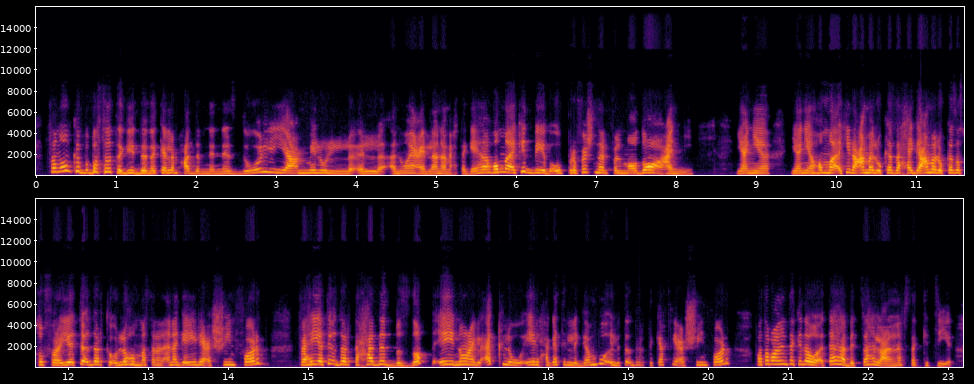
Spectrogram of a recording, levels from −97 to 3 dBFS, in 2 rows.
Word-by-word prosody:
فممكن 410 Hz, -, +2 dB
ببساطة 335 Hz, +5 st, +1 dB
جدًا 225 Hz, -1 st, 0 dB
أكلّم 245 Hz, +2 st, -1 dB
حد 215 Hz, -3 st, -1 dB
من 195 Hz, -1 st, -9 dB
الناس 195 Hz, +2 st, -8 dB
دُول 235 Hz, -, -2 dB
يعملوا 245 Hz, -3 st, 0 dB
ال 200 Hz, -3 st, -6 dB
الأنواع 200 Hz, +3 st, -3 dB
اللي 200 Hz, 0 st, -3 dB
أنا 210 Hz, -1 st, -1 dB
محتاجاها، 200 Hz, +9 st, -2 dB
هُم 295 Hz, +3 st, +5 dB
أكيد 280 Hz, +1 st, +3 dB
بيبقوا 240 Hz, -4 st, +1 dB
professional 285 Hz, 0 st, -1 dB
في 240 Hz, -, -6 dB
الموضوع 225 Hz, +5 st, +4 dB
عني، 175 Hz, -3 st, -2 dB, 0.5 s
يعني 220 Hz, +2 st, -2 dB
ي 215 Hz, -, -7 dB, 0.3 s
يعني 220 Hz, +1 st, -2 dB
هُم 255 Hz, +3 st, +2 dB
أكيد 265 Hz, +3 st, +3 dB
عملوا 260 Hz, -3 st, +5 dB
كذا 250 Hz, 0 st, +1 dB
حاجة، 245 Hz, -1 st, +2 dB
عملوا 270 Hz, -1 st, +6 dB
كذا 255 Hz, +1 st, +1 dB
سُفرة 255 Hz, -2 st, -1 dB
ي 245 Hz, +3 st, +3 dB
تقدر 285 Hz, +1 st, +2 dB
تقول 255 Hz, -4 st, -3 dB
لهم 280 Hz, -3 st, +1 dB
مثلًا 235 Hz, -1 st, -5 dB
أنا 255 Hz, +2 st, -1 dB
جاي 245 Hz, +1 st, -1 dB
لي 265 Hz, -, -1 dB
20 255 Hz, +5 st, -4 dB
فرد، 280 Hz, +9 st, +1 dB, 0.4 s
فهي 280 Hz, +3 st, +3 dB
تقدر 300 Hz, -5 st, 0 dB
تحدد 285 Hz, -3 st, 0 dB
بالضبط 215 Hz, +2 st, -1 dB
إيه 300 Hz, -, 0 dB
نوع 280 Hz, 0 st, +2 dB
الأكل، 260 Hz, +4 st, -3 dB
وإيه 240 Hz, +3 st, -3 dB
الحاجات 265 Hz, 0 st, -5 dB
اللي 230 Hz, -4 st, -4 dB
جنبه 255 Hz, -, -3 dB
اللي 235 Hz, -3 st, -3 dB
تقدر 240 Hz, +1 st, -7 dB
تكفّي 255 Hz, +5 st, -9 dB
20 240 Hz, +5 st, -7 dB
فرد، 290 Hz, +10 st, 0 dB, 0.3 s
فطبعًا 325 Hz, +3 st, +2 dB
أنت 325 Hz, 0 st, -4 dB
كده 305 Hz, -2 st, +3 dB
وقتها 300 Hz, +6 st, +3 dB
بتسهّل 250 Hz, +6 st, -2 dB
على 190 Hz, +2 st, +2 dB
نفْسك 220 Hz, 0 st, -9 dB
كتير، 190 Hz, -5 st, -11 dB
245 Hz, 170 wpm, -21 LUFS, 220-280 Hz, 0.5 s, عملوا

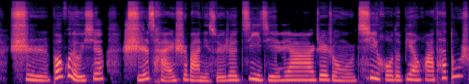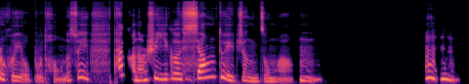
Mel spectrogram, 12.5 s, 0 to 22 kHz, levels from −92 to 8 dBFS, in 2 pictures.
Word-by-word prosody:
是， 195 Hz, -6 st, +4 dB
包 325 Hz, -, +5 dB
括 400 Hz, 0 st, 0 dB
有 180 Hz, -, +2 dB
一 185 Hz, -, -2 dB
些 255 Hz, +6 st, -2 dB, 0.2 s
食 225 Hz, +5 st, +5 dB
材， 170 Hz, -9 st, +2 dB
是 230 Hz, +3 st, 0 dB
吧， 190 Hz, -4 st, 0 dB
你 170 Hz, -2 st, -5 dB
随 170 Hz, +2 st, -3 dB
着 200 Hz, +1 st, -2 dB
季 235 Hz, +2 st, 0 dB
节 190 Hz, -2 st, -3 dB
呀， 205 Hz, 0 st, 0 dB
这 215 Hz, +1 st, 0 dB
种 175 Hz, -4 st, -7 dB
气 300 Hz, -, +5 dB
候 215 Hz, -3 st, -4 dB
的 205 Hz, -1 st, -4 dB
变 215 Hz, +1 st, -3 dB
化， 215 Hz, 0 st, -2 dB
它 300 Hz, +8 st, -3 dB
都 370 Hz, +5 st, -6 dB
是 255 Hz, -, -3 dB
会 205 Hz, -6 st, -4 dB
有 165 Hz, -, -8 dB
不 -, -, -12 dB
同 225 Hz, +1 st, -12 dB
的， -, -, -6 dB
所 295 Hz, +11 st, -3 dB
以 305 Hz, -4 st, -2 dB, 0.3 s
它 -, -, +2 dB
可 415 Hz, -, -6 dB
能 180 Hz, +2 st, 0 dB
是 275 Hz, +6 st, +1 dB
一 240 Hz, -2 st, -1 dB
个 255 Hz, +1 st, -1 dB
相 300 Hz, +7 st, +5 dB
对 315 Hz, -, 0 dB
正 160 Hz, -3 st, -6 dB
宗 145 Hz, -1 st, -4 dB
啊， -, -, -9 dB
嗯。 185 Hz, +5 st, -7 dB, 1.4 s
嗯 300 Hz, -2 st, +2 dB
嗯。 220 Hz, -5 st, 0 dB
210 Hz, 225 characters per minute, -21 LUFS, 190-255 Hz, 1.4 s, 包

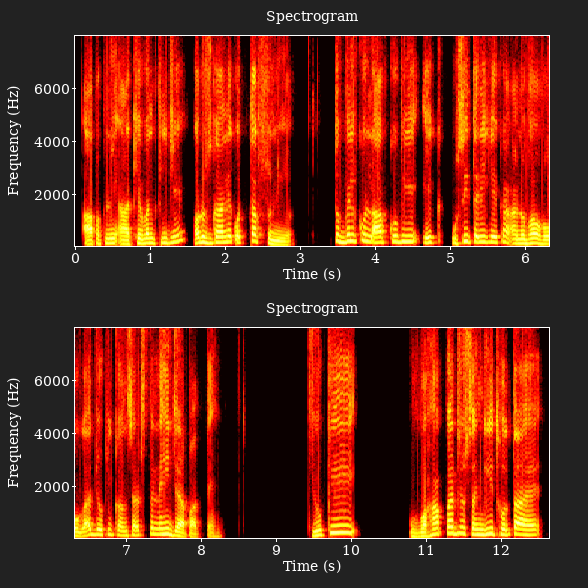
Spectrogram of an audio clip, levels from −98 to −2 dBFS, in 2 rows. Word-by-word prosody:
आप 145 Hz, -, +3 dB
अपनी 170 Hz, +3 st, 0 dB
आँखें 145 Hz, +4 st, +1 dB
बंद 180 Hz, -1 st, +2 dB
कीजिए 200 Hz, -, -4 dB
और 185 Hz, +4 st, +4 dB
उस 180 Hz, -3 st, +1 dB
गाने 205 Hz, +2 st, +3 dB
को -, -, -1 dB, 0.2 s
तब 250 Hz, -2 st, +4 dB
सुनिए। 135 Hz, -, -1 dB, 0.6 s
तो 250 Hz, -, +1 dB
बिल्कुल 245 Hz, +2 st, 0 dB
आपको 210 Hz, +3 st, +2 dB
भी 230 Hz, +1 st, 0 dB, 0.2 s
एक 195 Hz, 0 st, -5 dB, 0.2 s
उसी 245 Hz, +10 st, +1 dB
तरीके 220 Hz, -1 st, +2 dB
का 220 Hz, -, 0 dB
अनुभव 165 Hz, +2 st, +3 dB
होगा 150 Hz, +2 st, 0 dB
जो 190 Hz, -, +2 dB
कि 200 Hz, +1 st, -8 dB
कॉन्सर्ट्स 170 Hz, +1 st, -3 dB
में 220 Hz, -, -2 dB
नहीं 215 Hz, -1 st, +1 dB
जा 160 Hz, -, +3 dB
पाते 110 Hz, +2 st, -7 dB
हैं। 130 Hz, 0 st, -16 dB, 1.2 s
क्योंकि 265 Hz, -, 0 dB, 0.7 s
वहाँ 140 Hz, +10 st, +1 dB
पर 245 Hz, 0 st, +5 dB
जो 240 Hz, -, -1 dB
संगीत 205 Hz, 0 st, 0 dB
होता 200 Hz, +1 st, +4 dB
है 185 Hz, 0 st, -1 dB
195 Hz, 170 wpm, -17 LUFS, 165-225 Hz, 1.2 s, पर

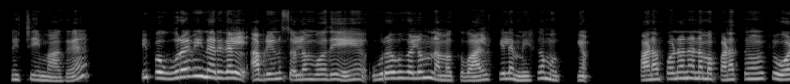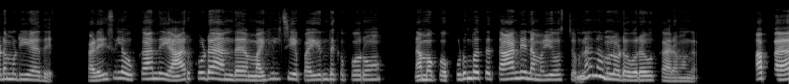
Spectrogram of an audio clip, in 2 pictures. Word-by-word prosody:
நிச்சயமாக. 195 Hz, -7 st, -5 dB, 0.8 s
இப்போ 300 Hz, -4 st, +4 dB
உறவினர்கள் 315 Hz, -5 st, +5 dB
அப்படின்னு 245 Hz, +3 st, +1 dB
சொல்லும் 230 Hz, +2 st, -2 dB
போதே, 235 Hz, -1 st, 0 dB, 0.4 s
உறவுகளும் 285 Hz, +3 st, +1 dB
நமக்கு 195 Hz, -2 st, -3 dB
வாழ்க்கையில 235 Hz, +7 st, 0 dB
மிக 195 Hz, -, -6 dB, 0.2 s
முக்கியம். 195 Hz, -1 st, -6 dB, 0.5 s
பணப்பணன்னு 265 Hz, +6 st, +1 dB
நம்ம 255 Hz, -2 st, 0 dB
பணத்த 235 Hz, +3 st, -1 dB
நோக்கி 265 Hz, +1 st, -4 dB
ஓட 235 Hz, -, +4 dB
முடியாது. 220 Hz, -7 st, -1 dB, 0.4 s
கடைசியில 245 Hz, +9 st, 0 dB
உட்கார்ந்து 255 Hz, +2 st, 0 dB
யார் 215 Hz, +7 st, +3 dB
கூட 280 Hz, 0 st, +2 dB
அந்த 225 Hz, -2 st, 0 dB, 0.2 s
மகிழ்ச்சிய 255 Hz, +5 st, -2 dB
பகிர்ந்துக்க 230 Hz, +2 st, -2 dB
போறோம்? 220 Hz, +1 st, -3 dB, 0.4 s
நமக்கு 210 Hz, -1 st, +1 dB
குடும்பத்த 270 Hz, +1 st, 0 dB
தாண்டி 265 Hz, +4 st, +6 dB
நம்ம 220 Hz, -3 st, -2 dB
யோசிச்சோம்னா, 225 Hz, -, -3 dB
நம்மளோட 235 Hz, -, +1 dB
உறவுக்காரவங்க. 170 Hz, -6 st, -2 dB, 0.7 s
அப்ப 270 Hz, -, -5 dB
235 Hz, 125 wpm, -25 LUFS, 210-270 Hz, 0.8 s, தாண்டி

